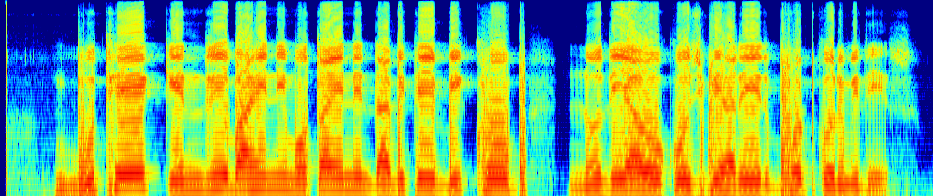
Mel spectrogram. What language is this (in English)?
Bangla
